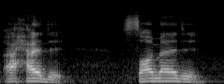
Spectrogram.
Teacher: Lalu sudah kol-kolahnya sedikit lagi diperbaiki ya, jangan sampai bunyinya condong ke e ya. Jadi kalau bisa itu bunyi kol-kolahnya dengan fathah ya, fathah yang murni gitu.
